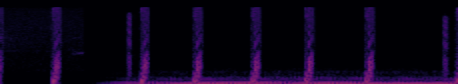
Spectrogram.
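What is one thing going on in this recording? Low droning game music plays.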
